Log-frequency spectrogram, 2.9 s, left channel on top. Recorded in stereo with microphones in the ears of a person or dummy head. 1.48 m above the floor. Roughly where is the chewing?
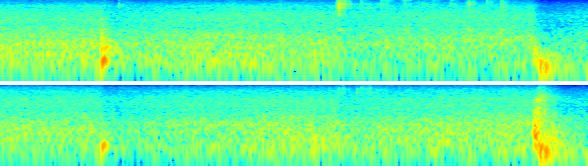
Left.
